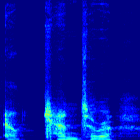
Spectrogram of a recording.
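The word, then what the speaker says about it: Alcântara: important doug alcantara the the accent is on the second syllable a the second a so it's alcantara i believe but i'm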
